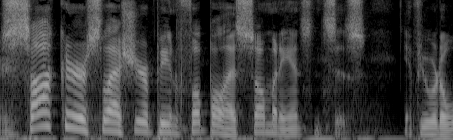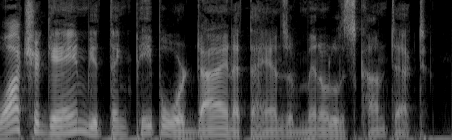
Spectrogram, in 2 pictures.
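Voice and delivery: put-on amateur Canadian accent.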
